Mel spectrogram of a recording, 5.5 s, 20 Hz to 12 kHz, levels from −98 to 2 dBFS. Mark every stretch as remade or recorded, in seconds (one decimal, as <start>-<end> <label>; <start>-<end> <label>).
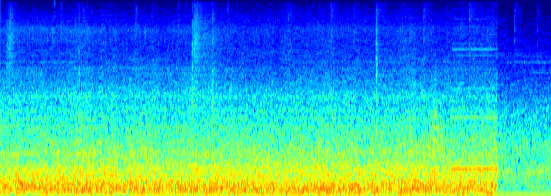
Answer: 0.0-5.5 recorded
